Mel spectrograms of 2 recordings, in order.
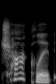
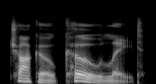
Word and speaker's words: chocolate: And chocolate is also classic. Yes, pronunciation tip. Chocolate often sounds like chocolate, 2 syllables. Chocolate, not choco-co-late.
